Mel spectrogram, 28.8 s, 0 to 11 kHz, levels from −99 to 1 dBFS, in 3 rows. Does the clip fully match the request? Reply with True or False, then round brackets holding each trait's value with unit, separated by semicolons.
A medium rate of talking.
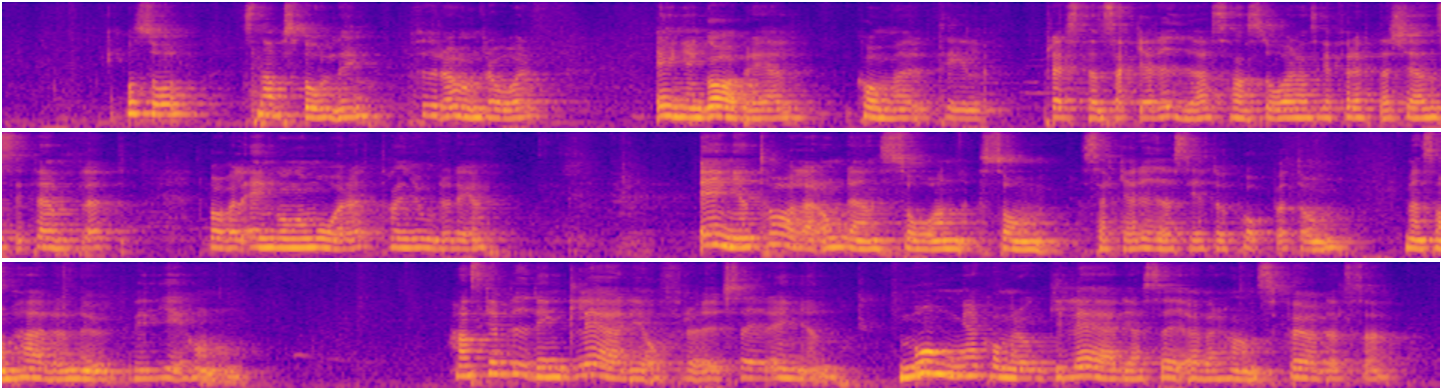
True (135 wpm)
